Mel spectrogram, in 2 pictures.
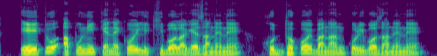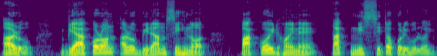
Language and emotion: Assamese, neutral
